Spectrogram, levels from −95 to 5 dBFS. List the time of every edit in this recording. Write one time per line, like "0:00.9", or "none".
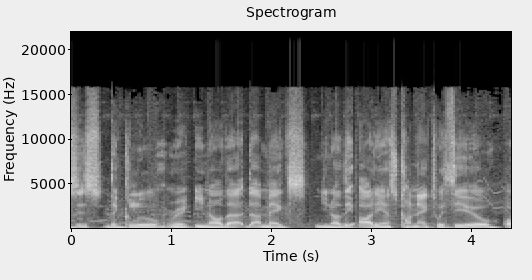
none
